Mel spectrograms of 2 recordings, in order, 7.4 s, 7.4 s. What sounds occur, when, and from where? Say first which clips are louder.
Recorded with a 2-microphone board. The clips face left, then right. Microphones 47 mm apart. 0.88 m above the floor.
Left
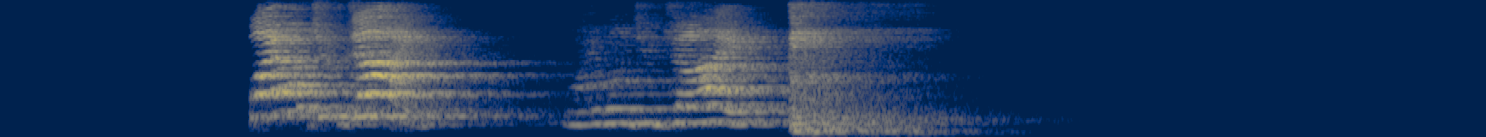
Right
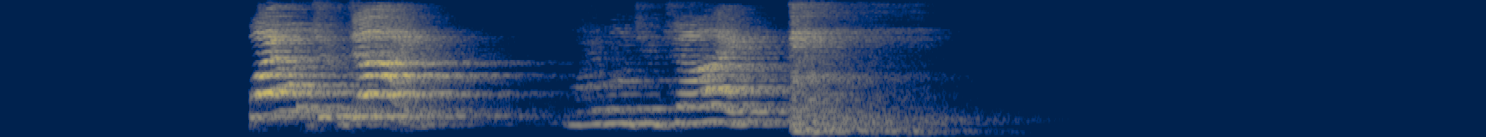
1.2 s a shout: right 2 dB; 20° right (ahead or behind), 0.7 m; by 3.8 s 40° left (ahead or behind), 1.2 m
3.9 s an explosion: left 1 dB; 55° left (ahead or behind), 1.0 m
